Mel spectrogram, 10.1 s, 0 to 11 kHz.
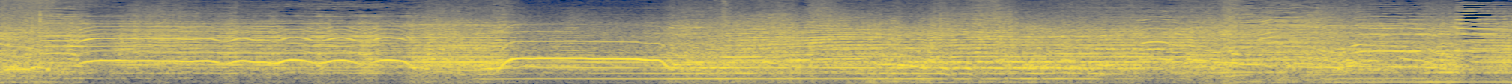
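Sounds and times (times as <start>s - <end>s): large crowd of fans: 0.0s - 10.0s
horn holding low note: 0.7s - 10.0s
higher note gliding down: 2.9s - 8.4s.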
